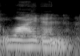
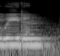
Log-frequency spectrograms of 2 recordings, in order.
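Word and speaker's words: Weiden: by David heska wandley Wyden w-e-i-d-e-n it could be Whedon but I grew up uh very familiar with Germanic languages and uh e i is pronounced I my brain so anyway I will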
